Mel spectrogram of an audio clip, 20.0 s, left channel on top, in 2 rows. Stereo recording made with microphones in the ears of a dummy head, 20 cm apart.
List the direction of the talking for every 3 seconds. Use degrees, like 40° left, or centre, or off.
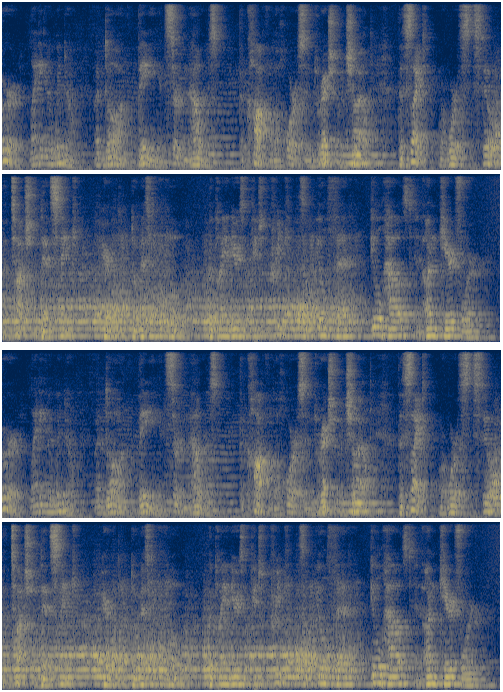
60° left, 20° left, 10° right, 20° right, 20° right, 20° right, 20° right.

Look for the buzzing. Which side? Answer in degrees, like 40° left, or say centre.
10° right.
